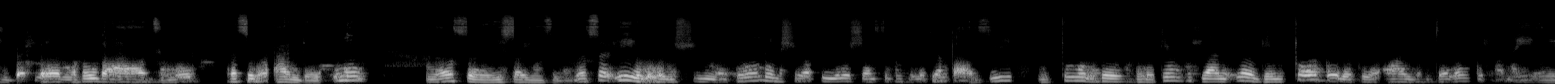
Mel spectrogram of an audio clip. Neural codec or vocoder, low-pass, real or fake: codec, 24 kHz, 0.9 kbps, WavTokenizer, medium music audio release; 10.8 kHz; fake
